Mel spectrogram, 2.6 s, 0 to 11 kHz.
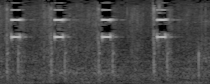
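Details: Four short, high electronic beeps about half a second apart as the time and temperature control buttons are pressed on an Ingalit V2-01 heated oxygen-helium inhalation unit.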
